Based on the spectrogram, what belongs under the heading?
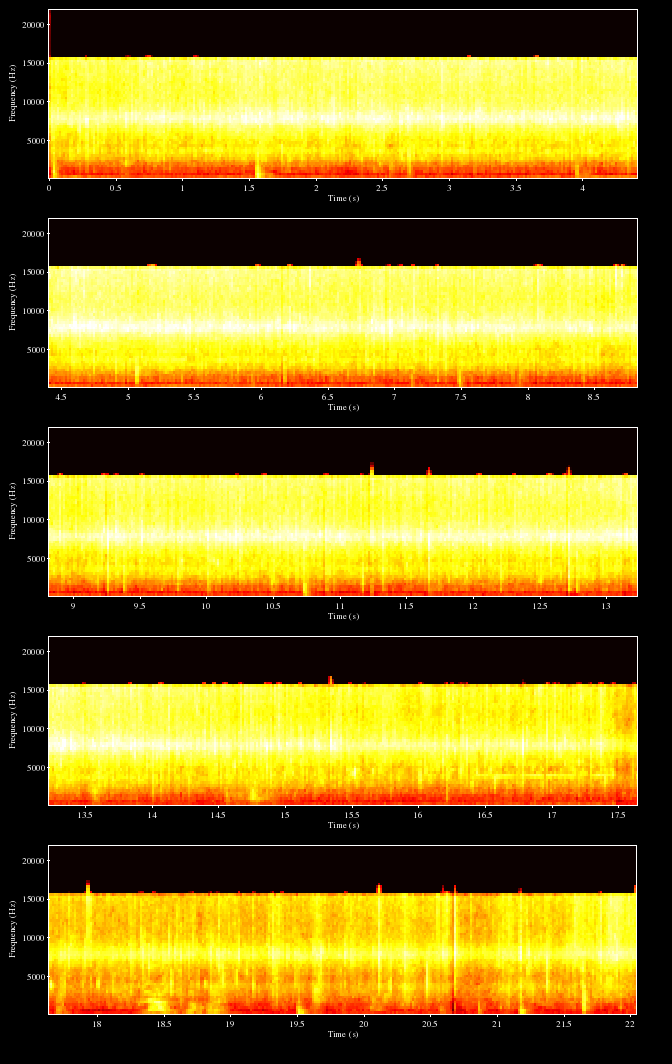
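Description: Crushed garlic, sliced red onion and fresh ginger sizzling in hot oil in a non-stick wok. A spatula stirs them, with scattered clicks as it knocks and scrapes the pan.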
